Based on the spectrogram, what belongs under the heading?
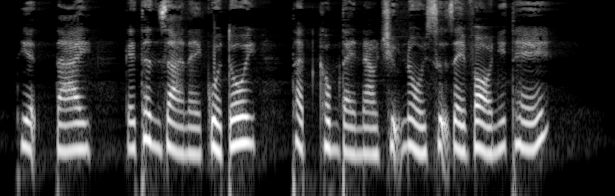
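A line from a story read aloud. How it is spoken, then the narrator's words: Weary sigh. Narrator (Vietnamese): Tôi thở dài một hơi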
